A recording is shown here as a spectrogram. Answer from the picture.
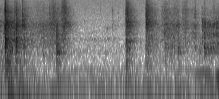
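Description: A few sharp clicks and taps of packaging being handled as a box is opened and a product is taken out, scattered irregularly with short quiet gaps between them.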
